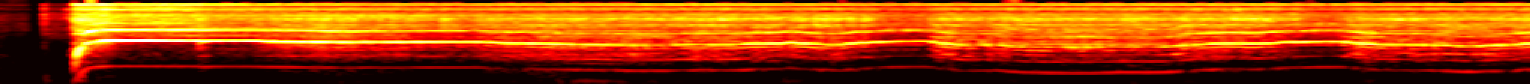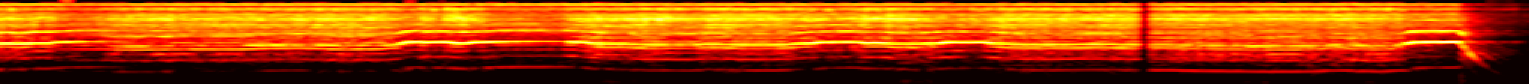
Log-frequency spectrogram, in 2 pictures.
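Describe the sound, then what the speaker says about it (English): Straight die grinder fitted with a porting bit shaping a metal kick start arm from a Harley chopper, a loud, steady high-pitched whine that dips and rises in pitch as the bit loads up in the cut and then frees itself again. "So I'm just using a porting bit on a straight die grinder"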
